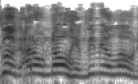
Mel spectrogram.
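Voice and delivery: high, very loud snapping denial; angry shout. Acted. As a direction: shout them off. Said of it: "he starts to curse".

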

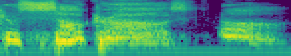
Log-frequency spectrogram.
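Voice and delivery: hushed, breath-only recoil; mock disgust. Recalling first reactions to sushi, whispered mock disgust. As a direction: whisper it as if revolted.

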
